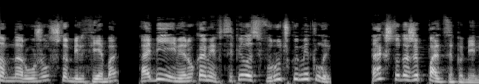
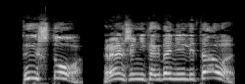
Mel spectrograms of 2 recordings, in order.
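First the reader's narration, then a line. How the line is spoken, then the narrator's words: Shout. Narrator (Russian): крикнул он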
